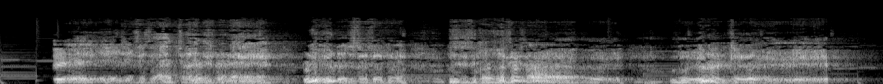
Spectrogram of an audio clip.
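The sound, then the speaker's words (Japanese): A voice run through a monster voice-changer effect lets out four long, harsh death growls, deep and roaring like a beast, each lasting about two seconds with short pauses between. “やっぱ私が好きなのはモンスターですね。ふふ。モンスターでちょっとデスボイス出してみましょうか。”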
